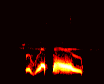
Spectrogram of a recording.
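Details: Spotted dove song used as a lure voice to stimulate birds in training: a short wavering coo rising into a clipped note, then a longer, steady, slightly falling coo, clean and close with no background sound.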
